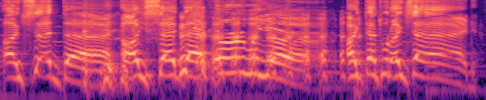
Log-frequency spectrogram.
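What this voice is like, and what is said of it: Imitates another person's voice. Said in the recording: “you had a really good impersonation of me”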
